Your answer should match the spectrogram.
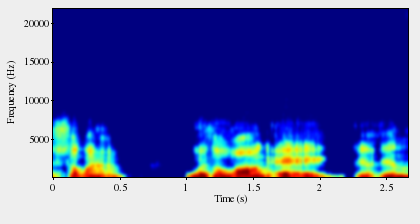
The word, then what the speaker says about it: salam: That's why in Hebrew you say shalom, that O in the second syllable. In Arabic and other Semitic languages you say salam, with a long A in the second syllable.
